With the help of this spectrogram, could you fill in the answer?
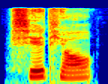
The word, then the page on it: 协调: xié tiáo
